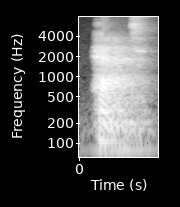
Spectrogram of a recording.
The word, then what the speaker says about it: hat: Hot, hat. In reverse, hat, hot. Okay, that's the first one. Don't forget H-O-T, hot, and H-A-T, hat.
